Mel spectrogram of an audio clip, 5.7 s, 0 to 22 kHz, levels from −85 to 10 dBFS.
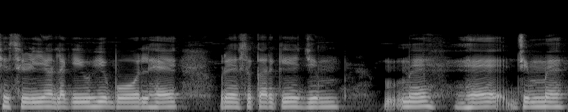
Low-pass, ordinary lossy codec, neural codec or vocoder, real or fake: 7.2 kHz; none; none; real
